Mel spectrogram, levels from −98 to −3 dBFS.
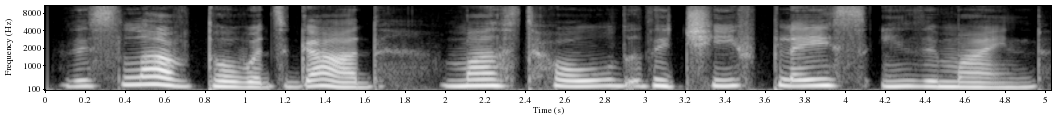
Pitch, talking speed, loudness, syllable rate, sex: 220 Hz, 145 wpm, -17 LUFS, 3.1 syllables/s, female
